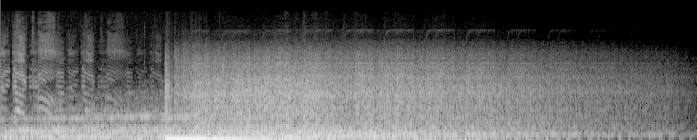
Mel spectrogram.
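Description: Logo-intro sound effect: a sudden deep boom about two seconds in, over a low music bed, followed by a long rumbling tail that fades away slowly.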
